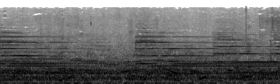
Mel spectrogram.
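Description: Church bells ringing: several bells struck again and again, their tones ringing on and overlapping, with fresh strikes near the start, about two seconds in and just after three seconds. A crowd murmurs underneath.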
